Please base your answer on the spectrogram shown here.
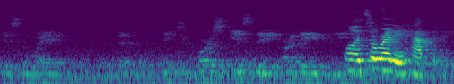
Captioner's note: speaks faintly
